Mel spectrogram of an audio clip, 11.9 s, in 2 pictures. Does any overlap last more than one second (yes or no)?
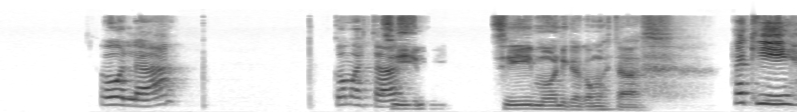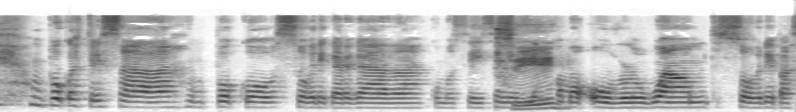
no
